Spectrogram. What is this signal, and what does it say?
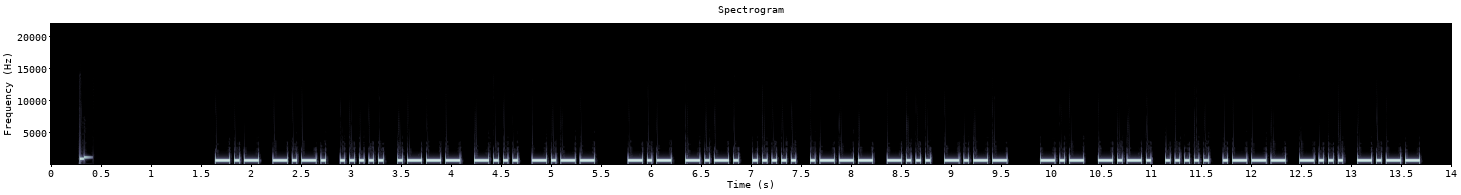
Morse code, heard as a keyed tone, about 25 wpm, 700 Hz. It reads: KC5JBY KC5JBY KC5JBY
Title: USA Call Signs Repeated 3x 25wpm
